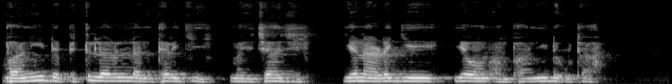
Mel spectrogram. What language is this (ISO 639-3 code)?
hau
